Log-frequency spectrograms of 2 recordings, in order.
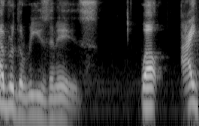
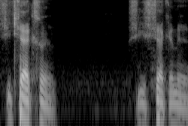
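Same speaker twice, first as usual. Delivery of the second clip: normal talking voice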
